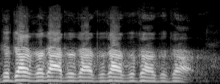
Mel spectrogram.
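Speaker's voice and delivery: loud, mock grumbling gagar, gagar; grumbling sound word. Shown as a demonstration. Preacher imitates the crowd grumbling, loud and mocking. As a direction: growl out the gagar like a muttering crowd. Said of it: "it almost sounds like it".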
